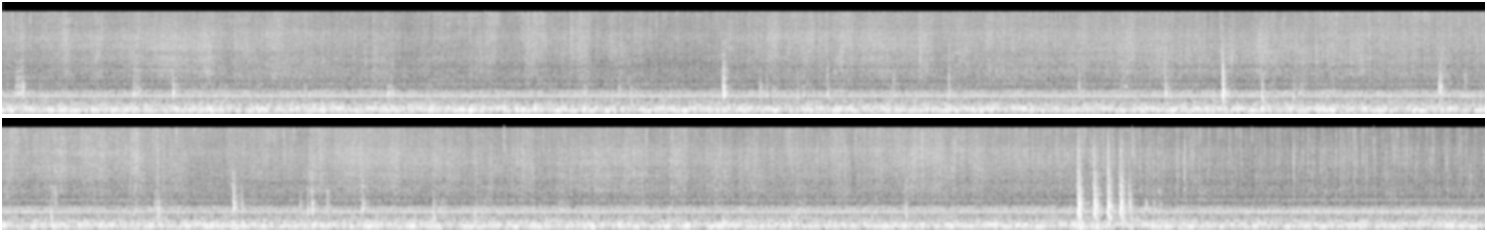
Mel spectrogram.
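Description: Fried rice sizzling in a nonstick frying pan as a spatula stirs and turns it, with occasional sharp clacks of the spatula against the pan and a quick run of four clacks near the end.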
